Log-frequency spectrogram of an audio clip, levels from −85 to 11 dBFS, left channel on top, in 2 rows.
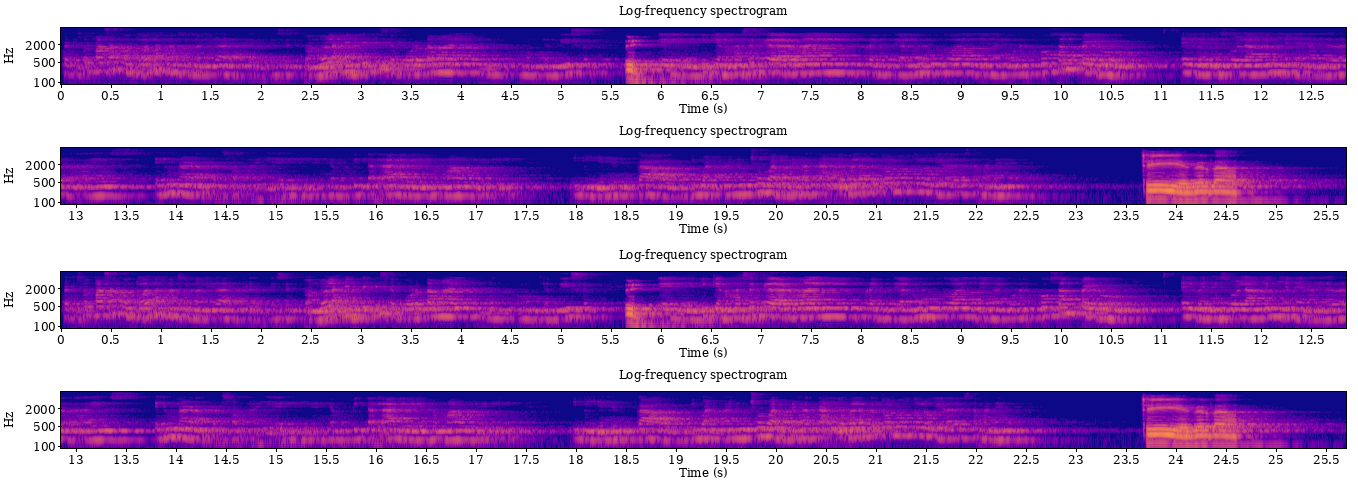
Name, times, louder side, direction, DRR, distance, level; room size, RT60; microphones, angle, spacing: voice 1, 0.0-5.3 6.0-10.7 11.2-17.4 17.9-22.4, right 1 dB, 25° right, 1 dB, 5.7 m, -40 dB
voice 2, 23.7-24.6, equal, ahead, 9 dB, 1.2 m, -23 dB
25.5 x 21.0 x 9.2 m, 2.3 s
head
